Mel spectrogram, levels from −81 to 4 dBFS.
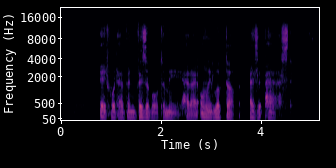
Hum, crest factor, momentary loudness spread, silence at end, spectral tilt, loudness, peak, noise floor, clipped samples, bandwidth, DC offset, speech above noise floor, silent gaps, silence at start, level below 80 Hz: none; 20 dB; 10 LU; 0.55 s; -3.5 dB/octave; -49 LUFS; -30 dBFS; -83 dBFS; under 0.1%; 15 kHz; under 0.1%; 33 dB; none; 0.8 s; -72 dBFS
